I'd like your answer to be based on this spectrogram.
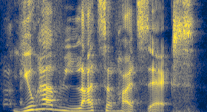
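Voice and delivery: put-on slow, robotic foreign-accented doctor; cute ESL-robot accent. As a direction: deliver a diagnosis in a halting ESL accent. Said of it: "sounded like a cute little robot took E S L classes".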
